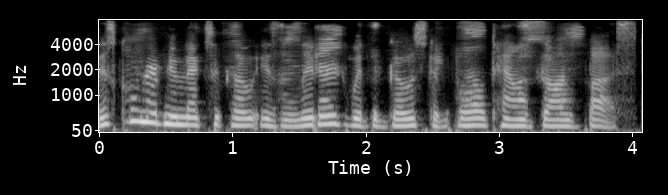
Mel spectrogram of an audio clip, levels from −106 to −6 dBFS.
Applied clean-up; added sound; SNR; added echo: neural mask model Resemble Enhance denoiser.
